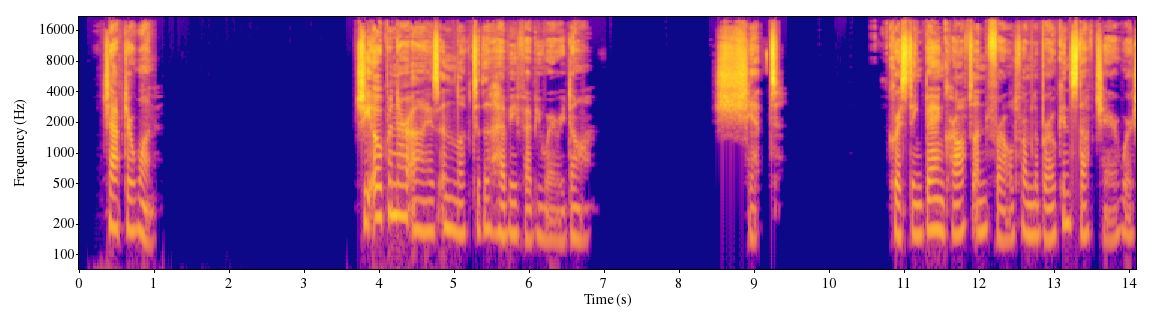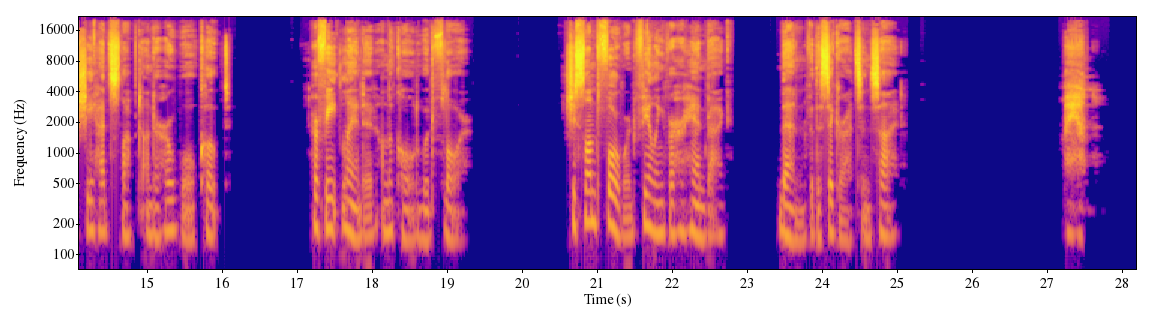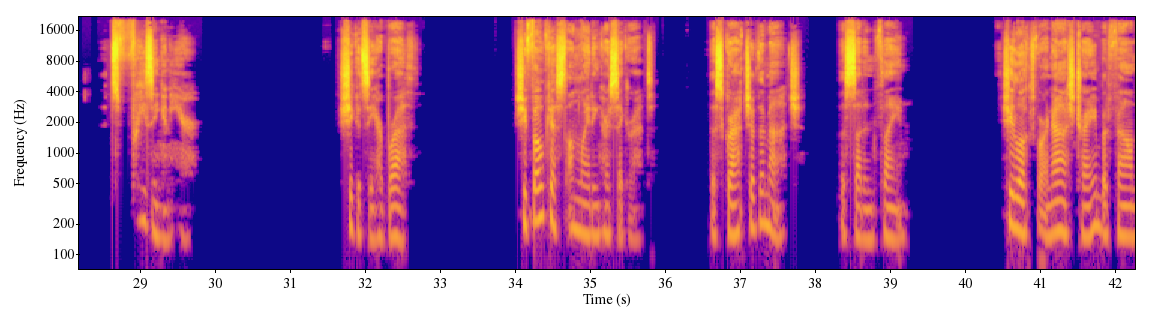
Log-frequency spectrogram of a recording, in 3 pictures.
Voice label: Retail Audio Sample

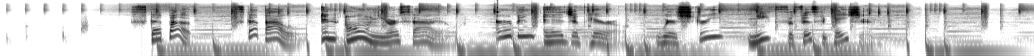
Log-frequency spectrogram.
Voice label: Urban Contemporay Ad Energetic Upbeat Edgy; Verbal VOasis

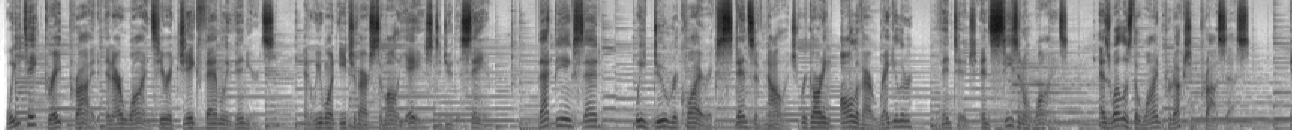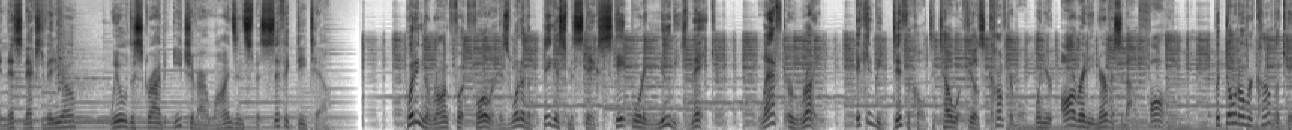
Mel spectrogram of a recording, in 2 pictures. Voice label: eLearning

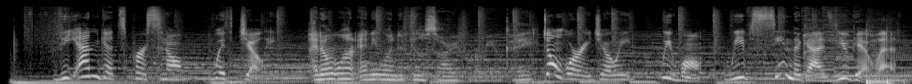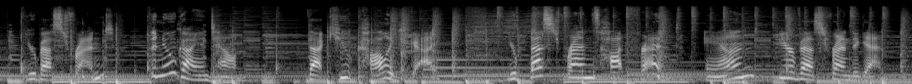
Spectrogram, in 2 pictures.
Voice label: Promo

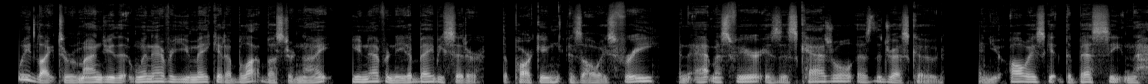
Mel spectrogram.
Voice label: ad; Blockbuster

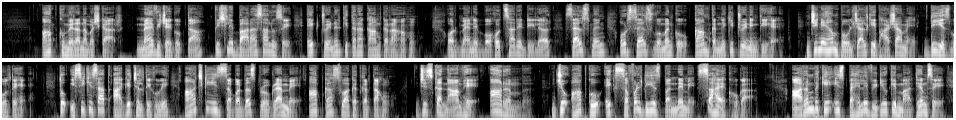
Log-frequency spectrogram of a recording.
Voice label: Hindi Elearning

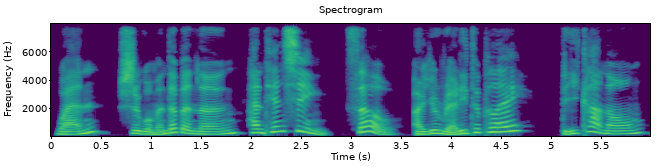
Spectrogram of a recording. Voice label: corporate; female voice in Mandarin Chinese

